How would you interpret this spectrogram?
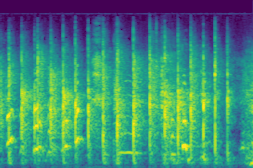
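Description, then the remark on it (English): A single woman claps hands alone in a quick, steady rhythm, each clap crisp, continuing without pause and with no voices or other applause around it, applauding enthusiastically as a sales manager is introduced. “And she's the only one clapping.”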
